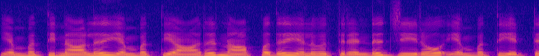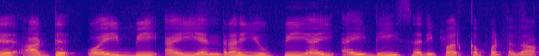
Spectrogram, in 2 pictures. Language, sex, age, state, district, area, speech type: Tamil, female, 30-45, Tamil Nadu, Namakkal, rural, read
